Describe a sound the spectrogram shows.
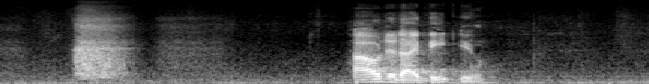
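A man speaks calmly and slowly.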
